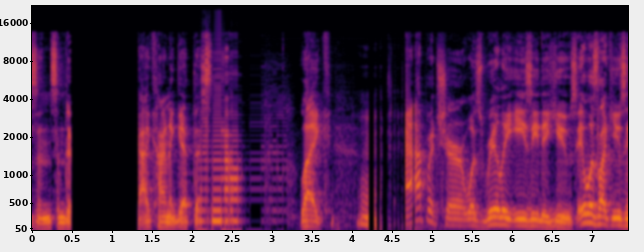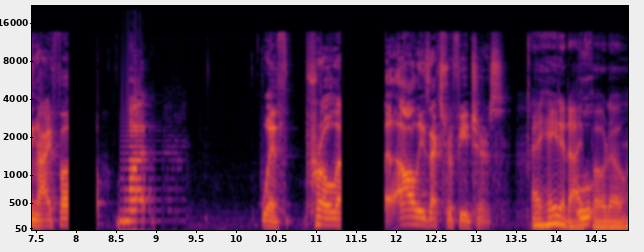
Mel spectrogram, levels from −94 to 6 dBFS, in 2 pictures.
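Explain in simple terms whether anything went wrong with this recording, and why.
The receiver repeatedly lost the digital signal and muted, causing a digital broadcast dropout: the speech cuts out abruptly at 0.48–1.33 s (after "and some", returning at "I kind of get"), 4.20–4.78 s (several short holes), 7.90–8.27 s (after "was like using") and 11.30–11.86 s (after "with pro", returning at "all these extra features").

At 2.07–3.19 s and 8.54–9.36 s, new audio likely arrived too slowly, so software replayed tiny snippets about 5 ms long. This robotic sound from repeated short buffers replaces most of the real speech with a stiff metallic buzz near 188 Hz.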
